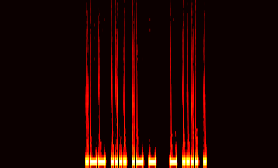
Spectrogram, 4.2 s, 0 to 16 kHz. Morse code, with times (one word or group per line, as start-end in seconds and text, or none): 1.3-2.3 WHAT
2.5-3.1 THE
